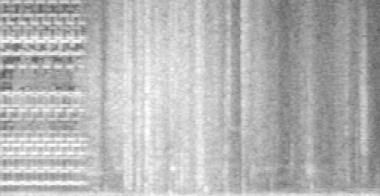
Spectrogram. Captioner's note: intercom buzzer rings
